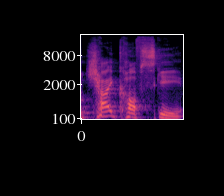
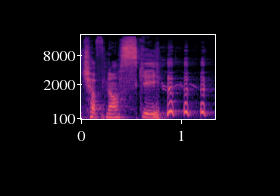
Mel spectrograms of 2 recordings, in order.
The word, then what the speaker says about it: Tchaikovsky: Oh, Tchaikovsky. I thought it was Chufnovsky. Chufnovsky. Tchaikovsky. Wait. Tchaikovsky. I will figure this out. Wait, someone anvil him. No, do not anvil me. You're saying it wrong.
